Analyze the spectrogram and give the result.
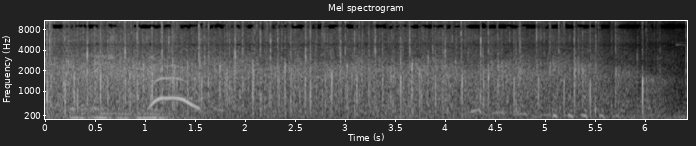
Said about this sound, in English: Let's give the founding family a round of applause for their hard work and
